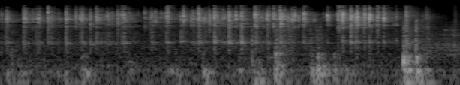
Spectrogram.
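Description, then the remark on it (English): Dice rattle and clatter across a hard surface in a quick, continuous flurry of small clicks, moderately quiet, with no voices. “Oh god, I did worse. Six. I feel like we need to get a dice jail for you.”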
